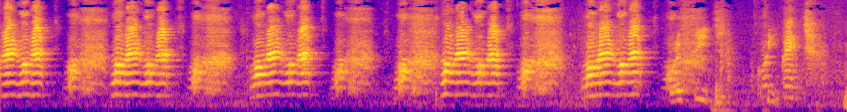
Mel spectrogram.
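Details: Talking pet magpie, male, mimicking human speech: rapid series of rough, harmonic word-like syllables, roughly one burst every second or so, ending with a few sharper higher notes.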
